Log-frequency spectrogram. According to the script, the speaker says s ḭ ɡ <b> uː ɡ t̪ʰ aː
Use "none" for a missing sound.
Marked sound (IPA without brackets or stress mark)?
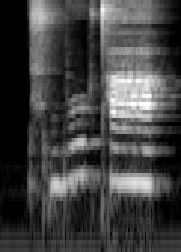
b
